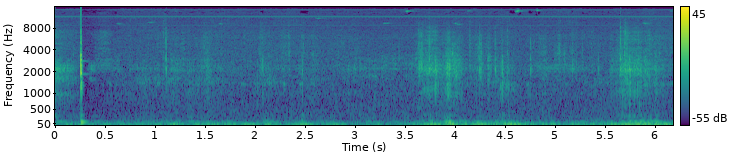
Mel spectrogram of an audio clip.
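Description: Mountain bike riding down a rough, muddy trail, heard from a helmet-mounted camera: a sharp knock just after the start, then steady tyre rumble with the clatter and rattle of the bike over the rough ground, busier about four seconds in and again near the end.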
